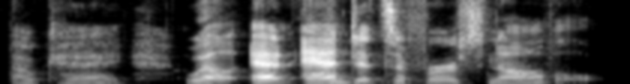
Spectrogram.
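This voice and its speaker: A woman's voice: medium pitch, moderate pace, a bit bright. A woman hosting a podcast, interviewing her guest in a conversational way. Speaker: podcast host.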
